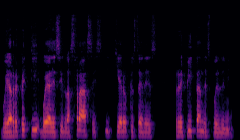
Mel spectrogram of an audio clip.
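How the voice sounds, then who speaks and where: A man teaching a pronunciation lesson, slowly sounding out example words and syllables for learners to repeat, with friendly check-in questions. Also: medium pitch, little pitch movement, a little mellow. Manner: slow, deliberate, sounds out words and syllables for repetition; friendly, addresses students directly with check-in questions. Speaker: Spanish teacher.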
